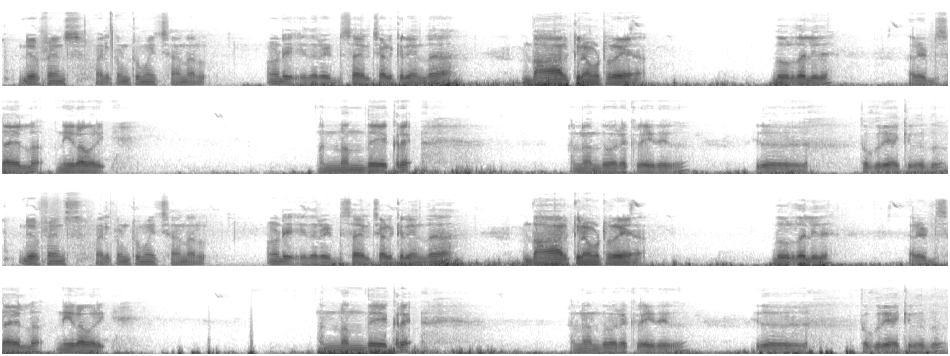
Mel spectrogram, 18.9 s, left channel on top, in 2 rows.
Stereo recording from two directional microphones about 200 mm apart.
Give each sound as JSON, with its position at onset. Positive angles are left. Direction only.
{"t": 0.2, "sound": "speech", "side_deg": 0}
{"t": 7.7, "sound": "speech", "side_deg": 20}
{"t": 12.5, "sound": "speech", "side_deg": 15}
{"t": 15.1, "sound": "speech", "side_deg": 20}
